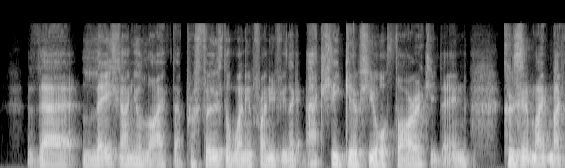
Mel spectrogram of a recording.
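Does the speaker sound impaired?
Yes: cleft palate; congenital.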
